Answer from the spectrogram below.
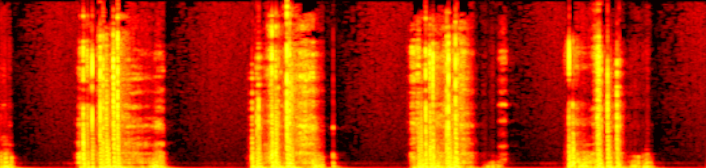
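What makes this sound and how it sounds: An empty paper coffee cup turned upside down on a microphone is tapped fast with the fingertips of both hands on its hollow walls. It gives repeated bursts of muffled, hollow thumps that are heavy in the low end, with short pauses between them.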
